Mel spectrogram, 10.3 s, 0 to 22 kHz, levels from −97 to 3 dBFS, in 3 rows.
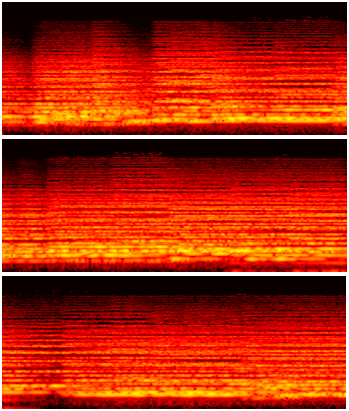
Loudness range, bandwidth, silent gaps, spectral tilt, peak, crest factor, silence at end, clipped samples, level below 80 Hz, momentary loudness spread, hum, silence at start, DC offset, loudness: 2 LU; 13.5 kHz; none; -2 dB/octave; -14 dBFS; 14 dB; 0 s; under 0.1%; -86 dBFS; 5 LU; none; 0 s; under 0.1%; -28 LUFS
